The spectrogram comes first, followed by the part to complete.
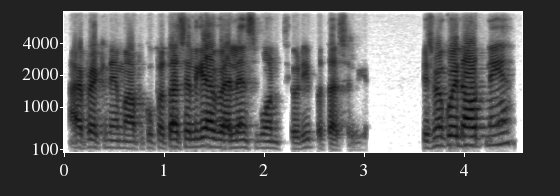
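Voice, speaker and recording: A man's voice: a little high, a little fast, muffled recording. A male chemistry teacher giving an online class lecture, calling students by name and asking them questions. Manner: addresses students as beta, asks them questions.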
